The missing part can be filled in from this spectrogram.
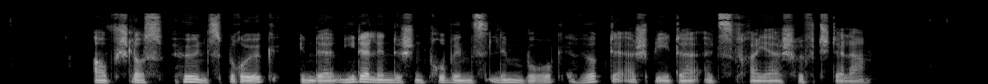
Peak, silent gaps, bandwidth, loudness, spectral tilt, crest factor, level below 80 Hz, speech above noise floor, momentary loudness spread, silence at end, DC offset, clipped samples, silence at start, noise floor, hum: -4 dBFS; none; 11.5 kHz; -25 LUFS; -4 dB/octave; 22 dB; -46 dBFS; 54 dB; 8 LU; 1.2 s; under 0.1%; under 0.1%; 0.95 s; -80 dBFS; none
